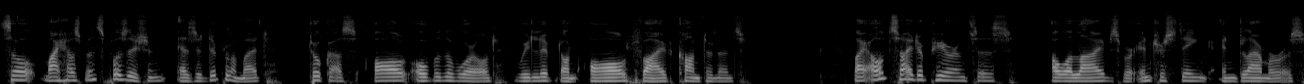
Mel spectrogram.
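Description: In a German accent, a woman speaks fairly slowly at a very deep, low pitch with ordinary pitch variation. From Germany, Bremen. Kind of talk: testimony.

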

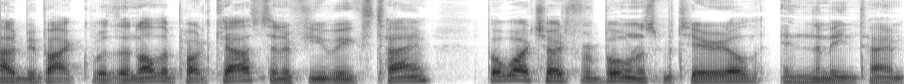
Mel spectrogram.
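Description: A man with a Northern Irish accent talks at a very fast pace and medium pitch, with lively intonation. The sound is dry and close, with no echo. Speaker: podcast host. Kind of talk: podcast hosting, introductions.

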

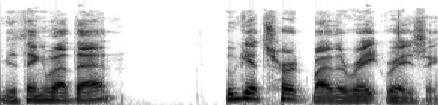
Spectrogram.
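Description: A man's medium-pitched voice with very wide pitch swings and vocal fry, at a moderate pace, over a quiet background. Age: 80s+. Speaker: founder, financial planner. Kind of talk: radio talk show, conversational storytelling.

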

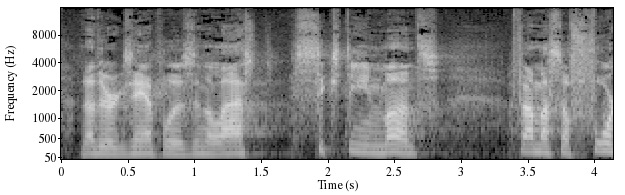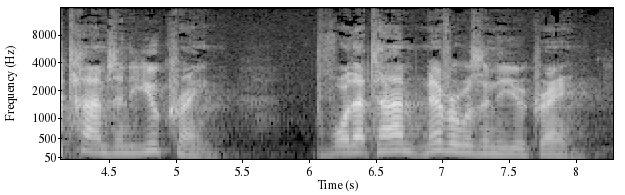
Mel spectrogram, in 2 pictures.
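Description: With a Texan accent, a man speaks at a moderate pace in a bright, sharp, animated tone, his fairly high pitch moving with ordinary variation. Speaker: pastor and church planter. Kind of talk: sermon. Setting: church.

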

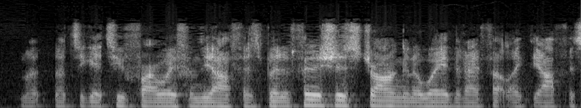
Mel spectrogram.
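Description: The voice heard is a man's. It carries a somewhat breathy quality. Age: 20s. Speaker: podcast host. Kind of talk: casual chat.

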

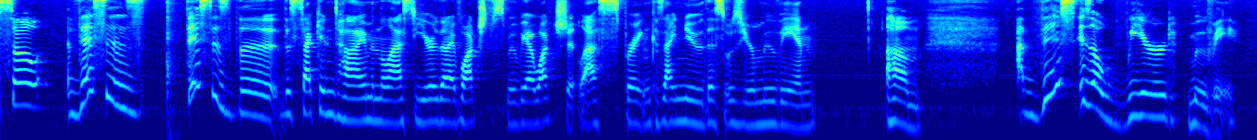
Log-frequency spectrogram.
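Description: A woman talks at a fairly slow pace while noticeable background noise continues. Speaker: podcast host. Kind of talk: casual chat. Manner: many filler words.

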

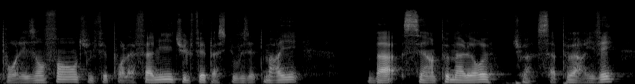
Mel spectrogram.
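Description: A man speaks with a fairly low pitch at a moderate pace. The recording is very clean, with a silent background. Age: 30s. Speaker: yoga teacher and podcast host. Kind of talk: casual monologue. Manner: conversational.

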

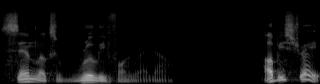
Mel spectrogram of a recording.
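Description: A man speaks with a fairly low pitch and a dark, mellow tone. The recording is very clean with a silent background, and the sound is dry and close with no echo. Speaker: preacher. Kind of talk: sermon. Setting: church. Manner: animated.

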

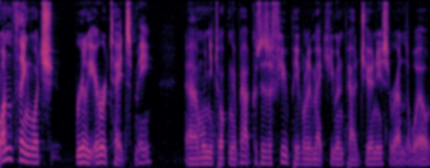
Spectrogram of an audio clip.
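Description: In a very clean recording with a silent background, a man with a New Zealand accent talks very fast in a fairly low voice with ordinary pitch variation. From rural New Zealand. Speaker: explorer. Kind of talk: interview.

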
